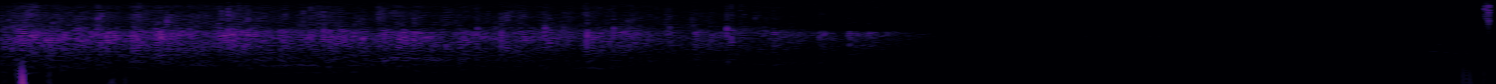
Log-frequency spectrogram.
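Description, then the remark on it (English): A seated church audience claps their hands to the Lord during an evening service, dense, sustained applause that carries for several seconds, then fades out quickly, leaving near silence with a couple of faint knocks at the end. “Would you clap your hands to the Lord one more time as you're seated tonight?”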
